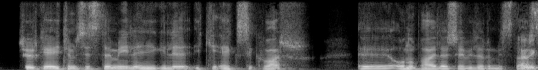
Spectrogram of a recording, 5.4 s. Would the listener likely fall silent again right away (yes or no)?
no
